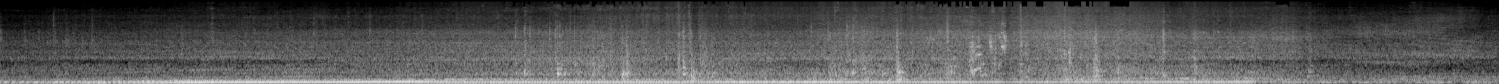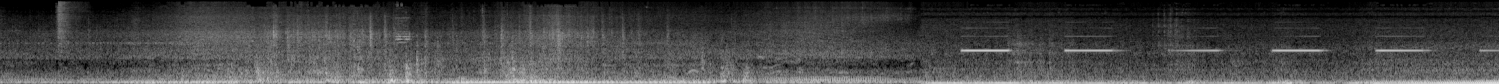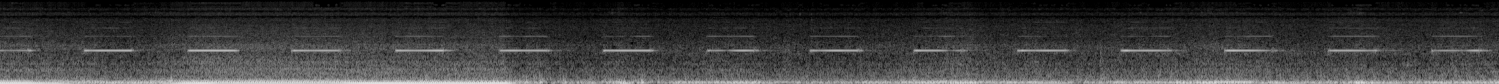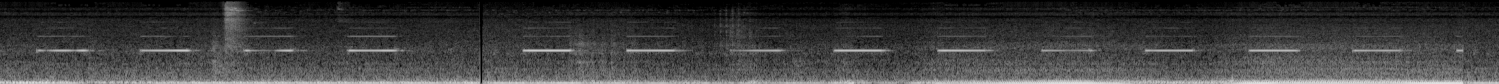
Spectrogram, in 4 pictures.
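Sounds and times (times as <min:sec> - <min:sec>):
diesel engines rumbling: 0:00.0 - 0:59.9
reversing alarm beeping: 0:24.6 - 0:49.1, 0:50.2 - 0:59.7.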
